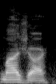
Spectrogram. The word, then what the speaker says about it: Magyar: and the Tories themselves Yeah, I know it's pronounced Magyar, but I say Magyar.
